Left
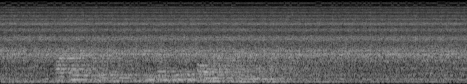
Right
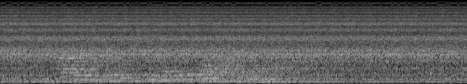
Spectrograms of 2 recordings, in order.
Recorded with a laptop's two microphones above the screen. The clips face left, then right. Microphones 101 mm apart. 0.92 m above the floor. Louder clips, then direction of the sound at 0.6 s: Left 2 dB; 65° left (ahead or behind).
